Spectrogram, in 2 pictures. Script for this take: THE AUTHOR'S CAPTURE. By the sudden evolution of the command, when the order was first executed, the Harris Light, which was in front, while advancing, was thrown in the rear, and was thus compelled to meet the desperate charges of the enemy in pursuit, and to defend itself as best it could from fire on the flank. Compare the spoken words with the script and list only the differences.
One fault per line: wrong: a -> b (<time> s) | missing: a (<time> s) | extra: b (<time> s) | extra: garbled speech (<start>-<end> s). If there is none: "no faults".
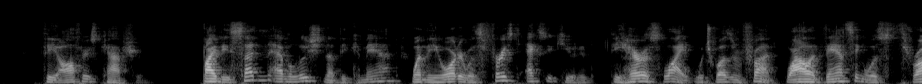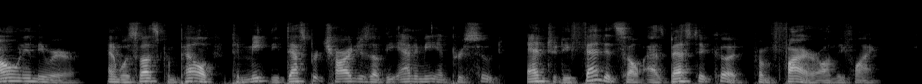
no faults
